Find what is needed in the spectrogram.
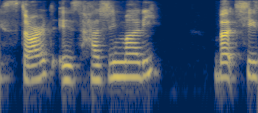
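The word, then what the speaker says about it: はじまり: In the proper way, the proper way to say start is hajimari, but she says hajimarinrin because she just wants to make the word a little bit cuter.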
